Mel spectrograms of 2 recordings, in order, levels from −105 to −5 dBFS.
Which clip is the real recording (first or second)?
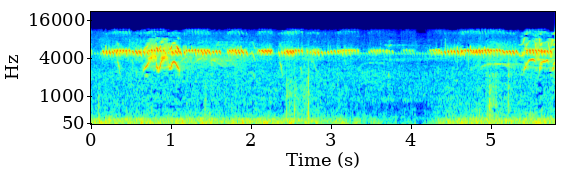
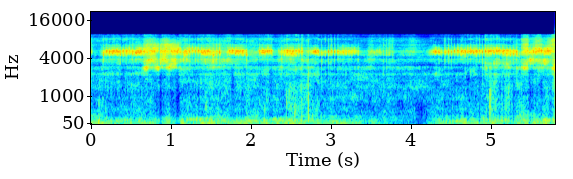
first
